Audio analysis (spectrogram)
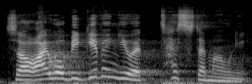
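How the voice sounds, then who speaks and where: Woman from iran, native persian speaker, giving testimony at a conference, sharp voice, long pauses, hall reverb. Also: fairly high pitch, big pitch swings. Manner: deliberate, emphatic, with dramatic pauses. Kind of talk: personal testimony to an audience. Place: conference hall, public address.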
